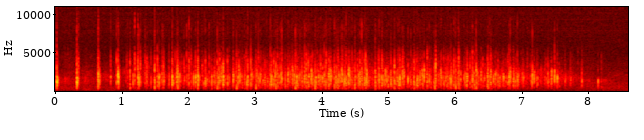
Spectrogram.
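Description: Audience applauding: a few scattered claps at first, building within about a second to steady applause, then thinning out near the end.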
